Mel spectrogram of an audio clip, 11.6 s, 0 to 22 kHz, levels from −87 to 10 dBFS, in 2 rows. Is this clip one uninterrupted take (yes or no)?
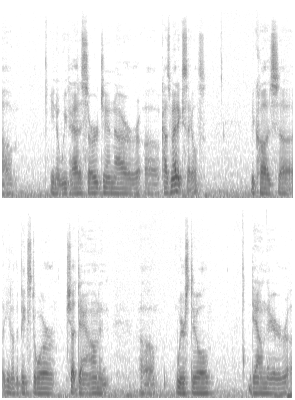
yes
